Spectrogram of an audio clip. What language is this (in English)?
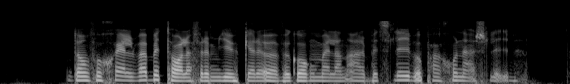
Swedish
